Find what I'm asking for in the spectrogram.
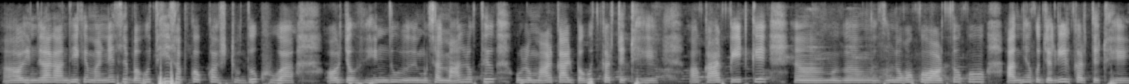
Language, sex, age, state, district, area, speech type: Hindi, female, 45-60, Uttar Pradesh, Chandauli, rural, spontaneous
